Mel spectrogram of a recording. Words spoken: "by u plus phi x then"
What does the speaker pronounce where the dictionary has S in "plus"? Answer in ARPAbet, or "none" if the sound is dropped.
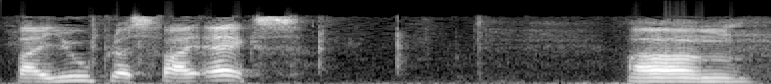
S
